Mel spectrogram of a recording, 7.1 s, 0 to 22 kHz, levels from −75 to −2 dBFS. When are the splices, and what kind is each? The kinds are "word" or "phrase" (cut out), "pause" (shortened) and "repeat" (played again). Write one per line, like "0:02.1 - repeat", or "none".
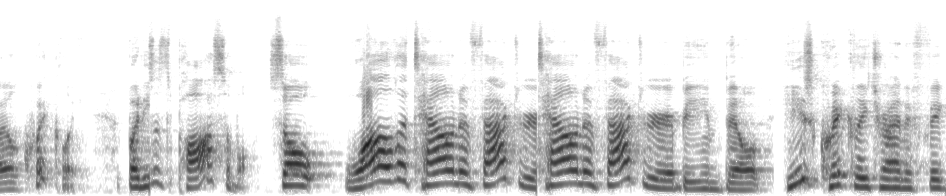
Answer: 0:01.1 - word
0:02.0 - pause
0:04.0 - repeat
0:05.8 - pause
